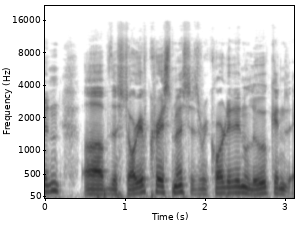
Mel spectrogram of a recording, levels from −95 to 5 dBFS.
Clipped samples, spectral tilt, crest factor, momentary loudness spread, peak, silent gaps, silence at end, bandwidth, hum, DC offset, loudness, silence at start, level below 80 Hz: under 0.1%; -6 dB/octave; 16 dB; 8 LU; -2 dBFS; none; 0 s; 11.5 kHz; none; under 0.1%; -19 LUFS; 0 s; -42 dBFS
